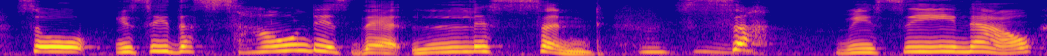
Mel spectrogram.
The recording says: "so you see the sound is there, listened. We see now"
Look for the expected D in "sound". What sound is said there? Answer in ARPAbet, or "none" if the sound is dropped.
D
